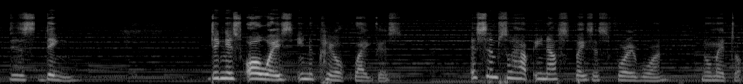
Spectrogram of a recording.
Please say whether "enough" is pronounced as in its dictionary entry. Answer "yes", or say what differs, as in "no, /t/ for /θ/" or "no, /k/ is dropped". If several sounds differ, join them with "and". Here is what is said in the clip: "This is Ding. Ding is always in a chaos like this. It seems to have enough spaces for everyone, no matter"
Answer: yes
